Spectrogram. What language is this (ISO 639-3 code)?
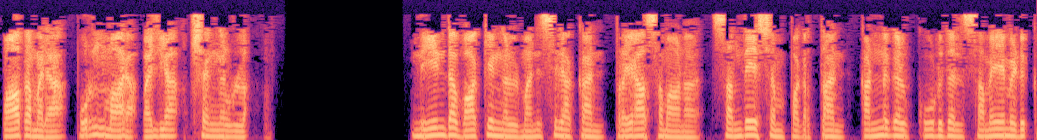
mal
